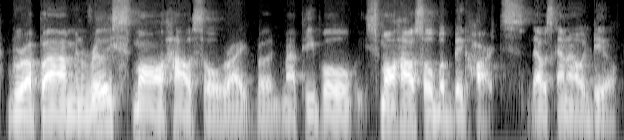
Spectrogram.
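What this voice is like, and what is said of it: Caribbean accent. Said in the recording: “originally from the Caribbean islands, so you'll hear my accent jump out a lot”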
